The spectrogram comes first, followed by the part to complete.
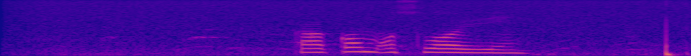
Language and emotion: Russian, neutral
